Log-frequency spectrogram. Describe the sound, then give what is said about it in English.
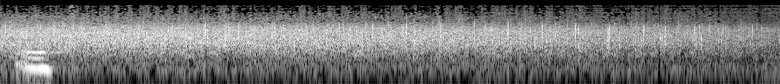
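A church audience at the Redeemed Christian Church of God claps in a big round of applause after prayer. A dense, sustained roar of hands continues for the whole stretch and eases slightly toward the end, with a brief voice at the start. “Now, I think we should give the Lord a big round of applause for that.”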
